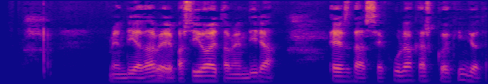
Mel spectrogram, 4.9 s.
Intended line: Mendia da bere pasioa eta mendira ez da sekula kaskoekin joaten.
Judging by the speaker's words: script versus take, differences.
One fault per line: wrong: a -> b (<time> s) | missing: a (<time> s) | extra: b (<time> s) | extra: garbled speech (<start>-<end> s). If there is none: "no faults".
no faults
